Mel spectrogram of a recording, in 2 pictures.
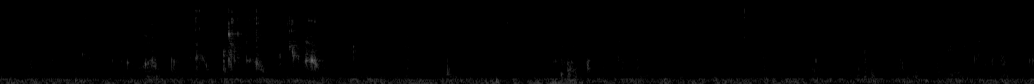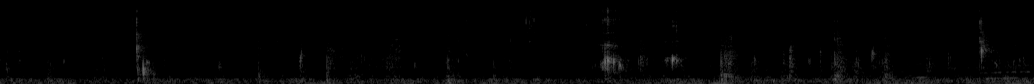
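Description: A person chewing and biting into tacos and fries close to the microphone: quiet, wet mouth sounds with a few sharp crunches, at about two, twelve and sixteen seconds in.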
